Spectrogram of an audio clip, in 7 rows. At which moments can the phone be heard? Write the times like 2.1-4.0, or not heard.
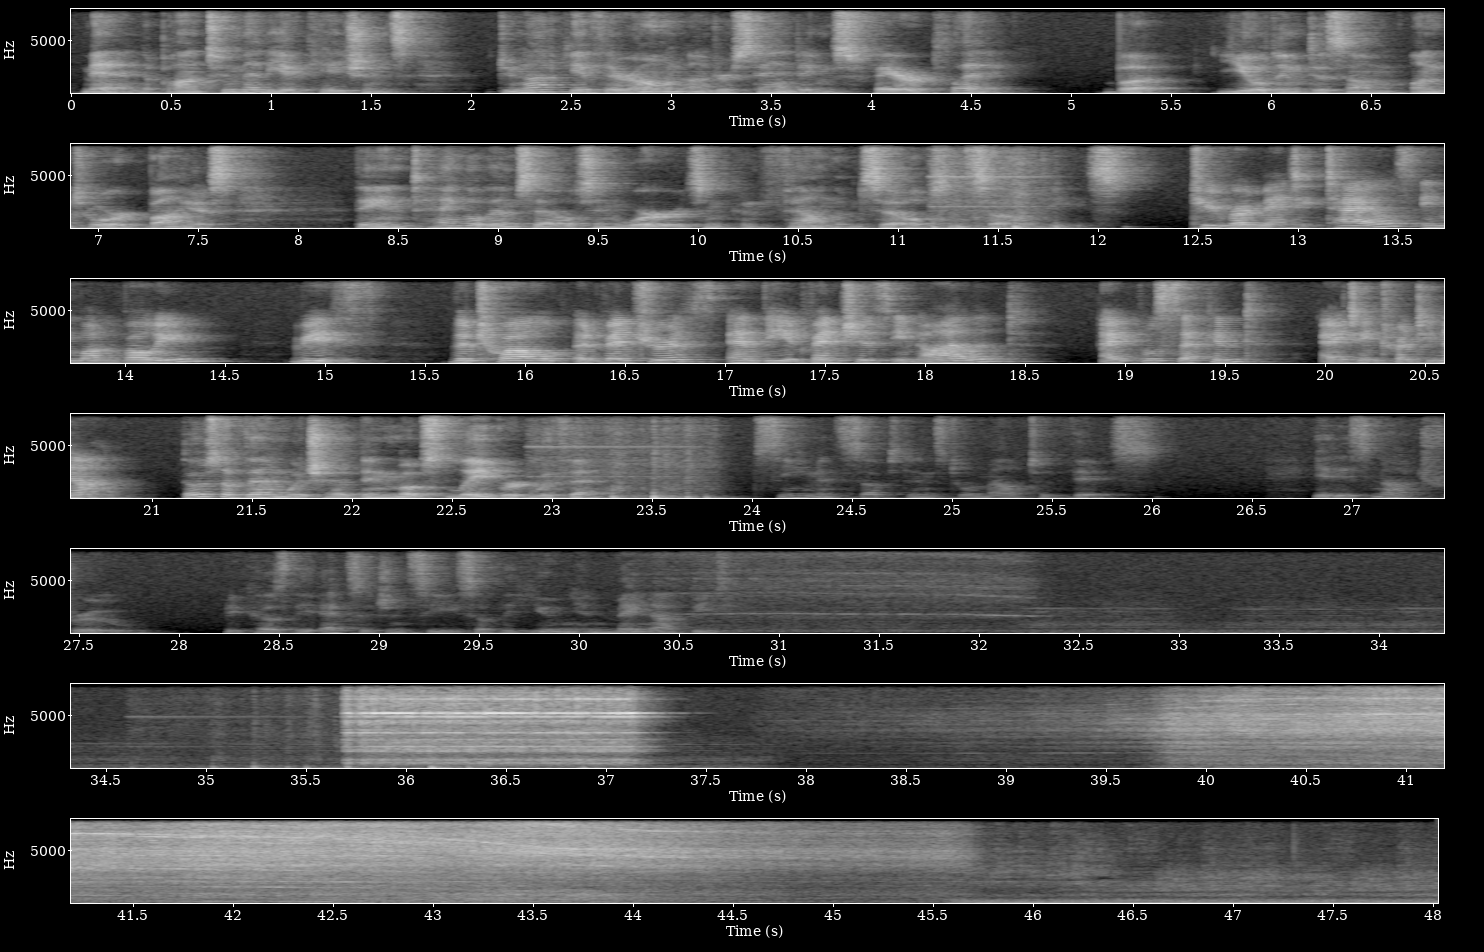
11.2-11.8, 22.9-23.8, 35.0-37.2.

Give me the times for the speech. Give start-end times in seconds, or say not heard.
0.1-26.1, 26.8-30.8.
